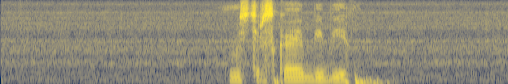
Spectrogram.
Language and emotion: Russian, neutral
